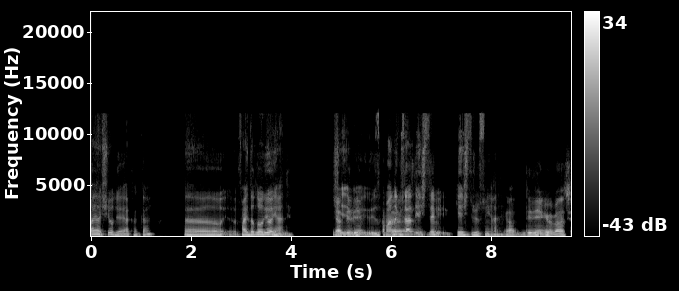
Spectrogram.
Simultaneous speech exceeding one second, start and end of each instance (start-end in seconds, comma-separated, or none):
4.8-6.3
